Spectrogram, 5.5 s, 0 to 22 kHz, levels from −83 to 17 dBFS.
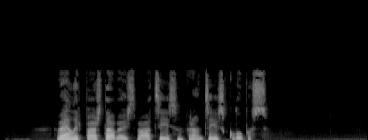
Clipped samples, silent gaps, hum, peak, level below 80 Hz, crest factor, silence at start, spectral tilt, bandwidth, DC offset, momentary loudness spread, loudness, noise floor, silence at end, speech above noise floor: under 0.1%; none; none; -2 dBFS; -62 dBFS; 22 dB; 0.85 s; -5 dB/octave; 11.5 kHz; under 0.1%; 13 LU; -22 LUFS; -69 dBFS; 1.55 s; 48 dB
